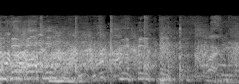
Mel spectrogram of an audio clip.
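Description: A group of people laughing together, many voices overlapping loudly.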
